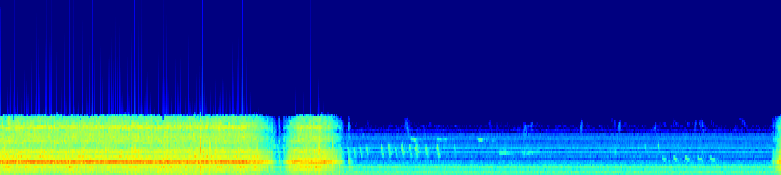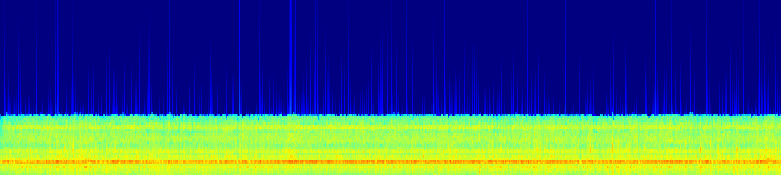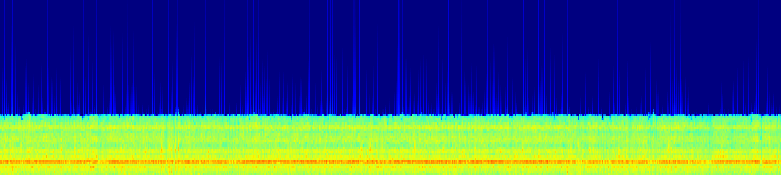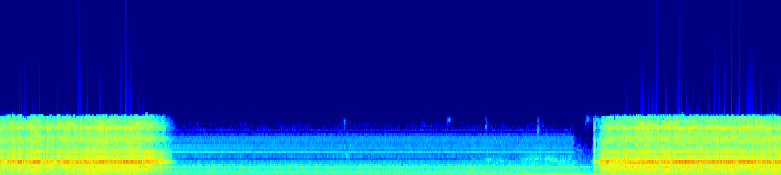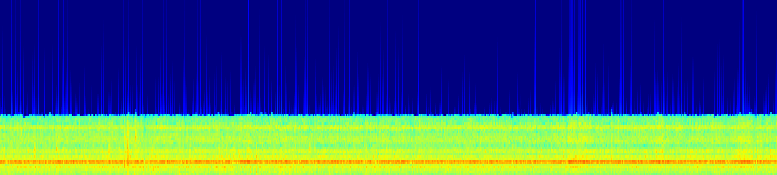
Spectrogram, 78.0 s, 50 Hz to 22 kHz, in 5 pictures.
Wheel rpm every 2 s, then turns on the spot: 160, 160, 120, 30, 0, 0, 0, 20, 150, 160, 160, 160, 170, 160, 160, 160, 160, 160, 160, 160, 160, 160, 160, 160, 140, 10, 0, 0, 0, 60, 160, 160, 160, 160, 160, 160, 160, 160, 160.
none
